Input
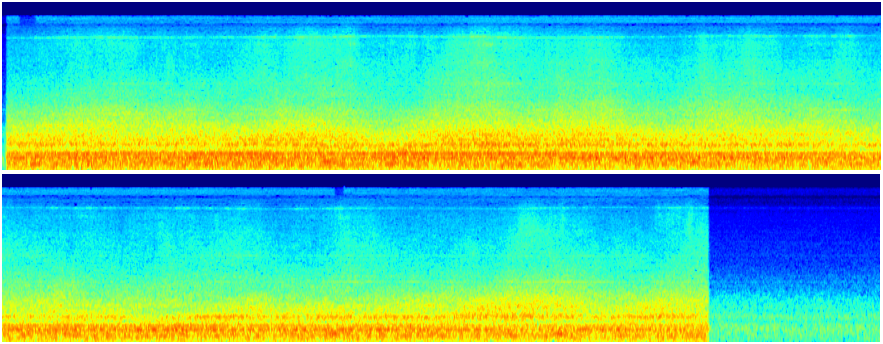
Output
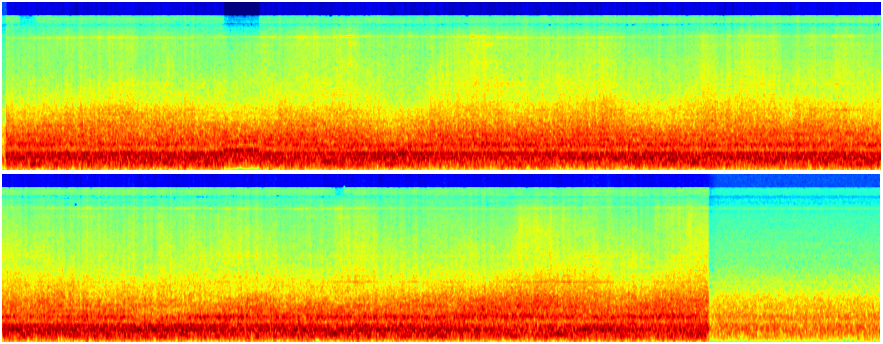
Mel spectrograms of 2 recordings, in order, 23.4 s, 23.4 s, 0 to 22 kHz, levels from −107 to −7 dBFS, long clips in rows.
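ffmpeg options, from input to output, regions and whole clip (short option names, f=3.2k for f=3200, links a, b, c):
-filter_complex "[0:a]asettb=1/sr,asplit=3[a][b][c];[a]atrim=end=2.964[d];[b]atrim=start=2.96:end=3.44,asetpts=PTS-STARTPTS,afade=t=in:d=0.004:c=qsin,afade=t=out:st=0.476:d=0.004:c=qsin,lowpass=10k,afreqshift=70[e];[c]atrim=start=3.436[f];[d][e]acrossfade=d=0.004:c1=hsin:c2=qsin[g];[g][f]acrossfade=d=0.004:c1=qsin:c2=hsin,highpass=100,acompressor=threshold=-36dB:ratio=6,alimiter=level_in=32.5dB:limit=-1dB:release=50:level=0:latency=1,volume=-1dB"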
